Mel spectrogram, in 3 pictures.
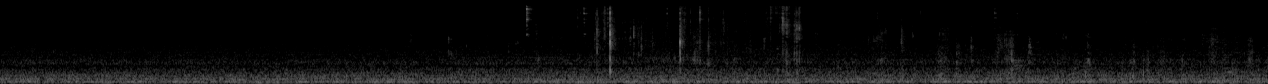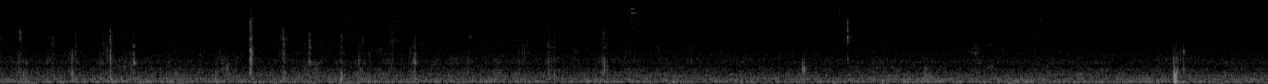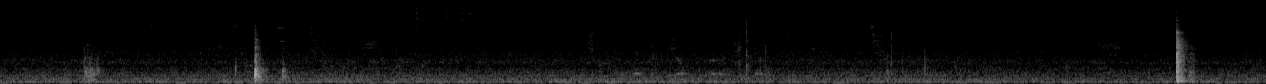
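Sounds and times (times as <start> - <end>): faint low hum: 0.0 - 38.0
wet crunchy chewing: 4.4 - 20.0.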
